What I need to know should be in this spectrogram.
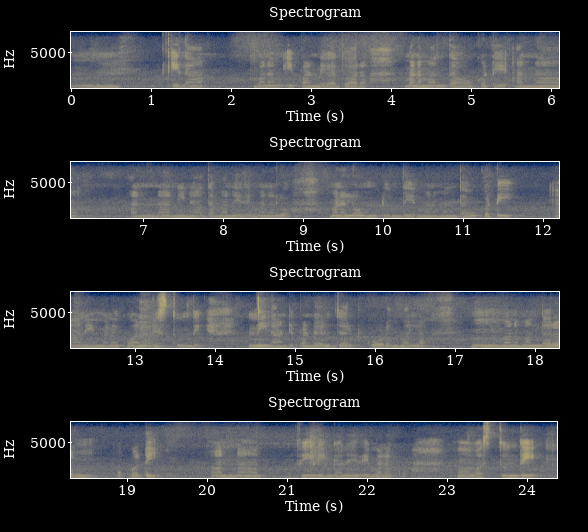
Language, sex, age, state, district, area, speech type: Telugu, female, 18-30, Andhra Pradesh, Srikakulam, urban, spontaneous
